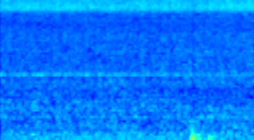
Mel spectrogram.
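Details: Saturn Ion after cylinder head replacement, first start at low rpm with fresh oil, filter and new spark plugs, after earlier oil starvation damaged the camshaft journals: steady, even idle with no rattle or knocking; sounds healthy.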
